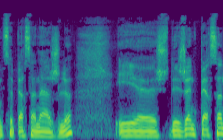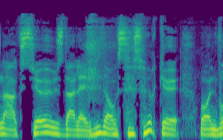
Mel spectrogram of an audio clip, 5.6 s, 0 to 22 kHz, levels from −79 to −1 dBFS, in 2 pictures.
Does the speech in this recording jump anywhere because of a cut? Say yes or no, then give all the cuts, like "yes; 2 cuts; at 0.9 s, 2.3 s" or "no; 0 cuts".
no; 0 cuts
